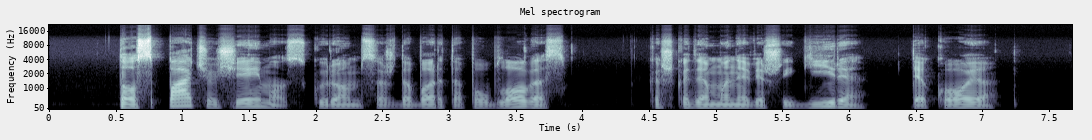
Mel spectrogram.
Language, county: Lithuanian, Alytus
